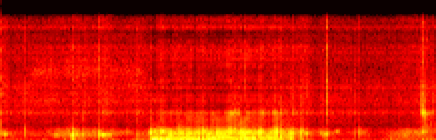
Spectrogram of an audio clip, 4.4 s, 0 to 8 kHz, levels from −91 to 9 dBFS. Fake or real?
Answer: fake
